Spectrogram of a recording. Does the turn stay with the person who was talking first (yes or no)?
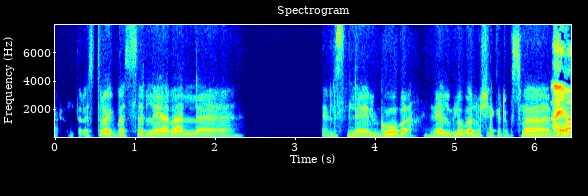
no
